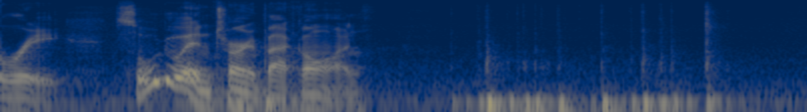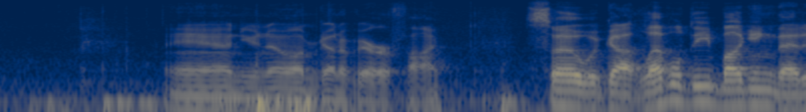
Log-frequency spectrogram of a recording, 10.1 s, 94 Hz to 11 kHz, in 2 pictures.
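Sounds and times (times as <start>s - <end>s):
typing on computer keyboard: 2.8s - 4.6s.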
